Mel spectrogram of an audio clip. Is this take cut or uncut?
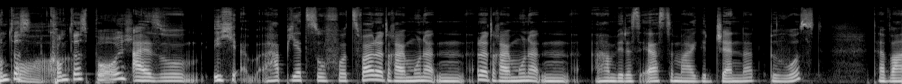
cut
